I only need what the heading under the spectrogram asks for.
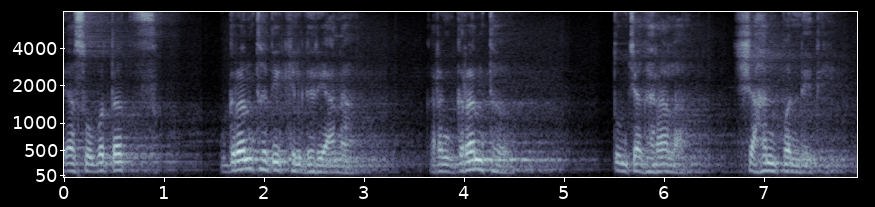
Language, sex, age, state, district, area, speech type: Marathi, male, 45-60, Maharashtra, Ahmednagar, urban, spontaneous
